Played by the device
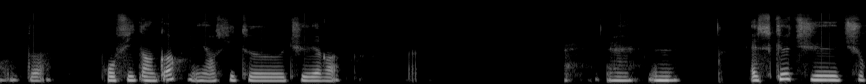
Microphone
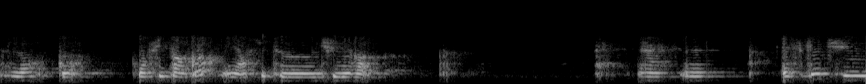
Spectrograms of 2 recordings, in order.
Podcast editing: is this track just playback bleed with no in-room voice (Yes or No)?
Yes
